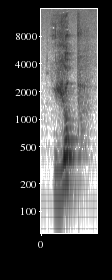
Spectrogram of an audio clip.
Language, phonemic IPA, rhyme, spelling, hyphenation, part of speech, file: Dutch, /dʒɔp/, -ɔp, job, job, noun, Nl-job.ogg
- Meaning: job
